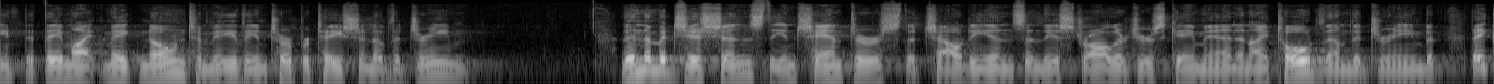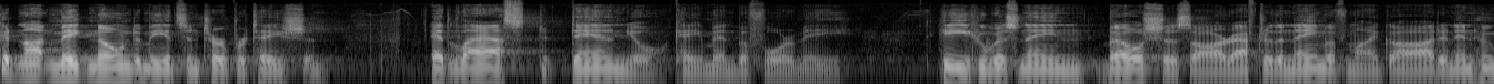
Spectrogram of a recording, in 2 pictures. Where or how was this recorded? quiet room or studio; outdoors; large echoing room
large echoing room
